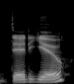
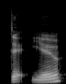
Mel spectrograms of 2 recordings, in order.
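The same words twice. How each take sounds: First: The d is released clearly before you. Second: The d is held without release before you. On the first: "with a firm D sound" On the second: "with kind of a held sound"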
